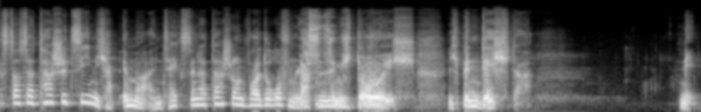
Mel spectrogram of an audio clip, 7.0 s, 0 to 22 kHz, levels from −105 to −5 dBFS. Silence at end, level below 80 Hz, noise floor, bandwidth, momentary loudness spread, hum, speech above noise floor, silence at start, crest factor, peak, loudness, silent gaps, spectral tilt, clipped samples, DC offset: 0.1 s; -50 dBFS; -64 dBFS; 16 kHz; 12 LU; none; 49 dB; 0 s; 16 dB; 0 dBFS; -15 LUFS; none; -5 dB/octave; under 0.1%; under 0.1%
